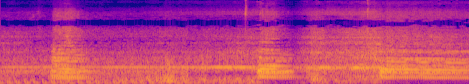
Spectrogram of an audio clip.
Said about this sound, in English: That was a BNSF freight train speeding through this passive crossing.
